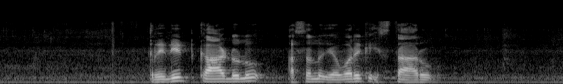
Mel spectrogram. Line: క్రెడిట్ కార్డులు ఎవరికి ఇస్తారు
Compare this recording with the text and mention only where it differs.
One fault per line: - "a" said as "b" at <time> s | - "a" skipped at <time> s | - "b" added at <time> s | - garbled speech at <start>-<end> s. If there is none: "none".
- "అసలు" added at 2.9 s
